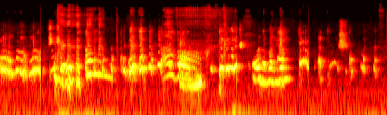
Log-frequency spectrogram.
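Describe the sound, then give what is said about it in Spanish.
A voice mimics a pigeon's cooing as a joking 'Buddhist pigeon' sound, with warbling, throaty vocal sounds that rise and fall continuously, fairly loud, with bursts of breathy noise between the coos. “Sonido de paloma budista”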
